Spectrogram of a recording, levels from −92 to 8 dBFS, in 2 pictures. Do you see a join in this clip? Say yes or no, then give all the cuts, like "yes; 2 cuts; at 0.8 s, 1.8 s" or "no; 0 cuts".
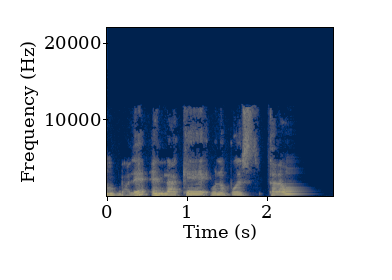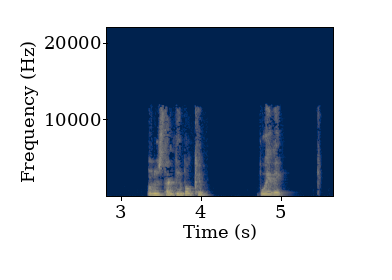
yes; 1 cut; at 1.3 s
